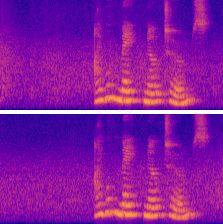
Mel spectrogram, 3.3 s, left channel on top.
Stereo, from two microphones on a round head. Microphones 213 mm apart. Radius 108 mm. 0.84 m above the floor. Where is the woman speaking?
30° left (ahead or behind), 0.6 m.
